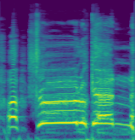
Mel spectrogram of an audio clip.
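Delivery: drawn-out, high, loud battle cry; stretched-out arcade attack shout; Street Fighter move shout. Retold or imitated. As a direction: yell it like a fighting-game special move. Street Fighter fans out there.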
